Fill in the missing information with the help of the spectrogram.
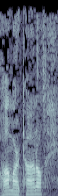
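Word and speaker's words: hamartano (ἁμαρτάνω): H-A-M-A-R-T-A-N, long O, hamartano.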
